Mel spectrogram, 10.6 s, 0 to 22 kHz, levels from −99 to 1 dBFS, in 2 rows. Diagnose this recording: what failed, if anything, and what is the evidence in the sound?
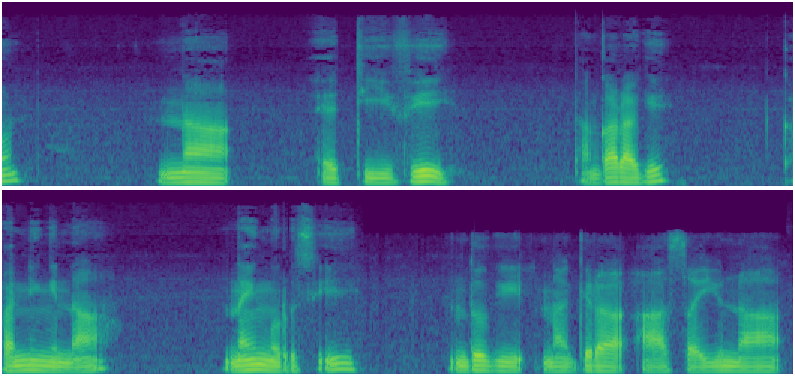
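From 7.64 s, just after "kaing'orr sii", to the end of the recording, the speech goes coarse and dull, the signature of a call bitrate drop at the codec stage. The audio band narrows from 20 kHz to 8 kHz, and a rough, watery texture is heaviest for about 1.8 s, consistent with the encoder falling from about 32 kbps to 12 kbps. Unlike packet loss, there are no gaps or stutters, and unlike a fixed low-pass filter, the coding grit tracks the sudden rate cut.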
